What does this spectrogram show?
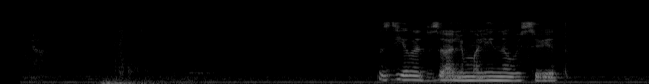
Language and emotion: Russian, neutral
